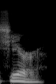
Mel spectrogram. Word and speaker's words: Sherra: Now, apparently it looks like even though uh Sharer, see I said it right, Sharer, right?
